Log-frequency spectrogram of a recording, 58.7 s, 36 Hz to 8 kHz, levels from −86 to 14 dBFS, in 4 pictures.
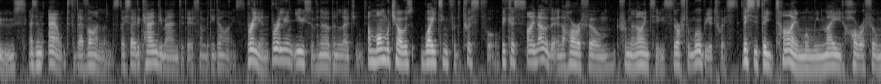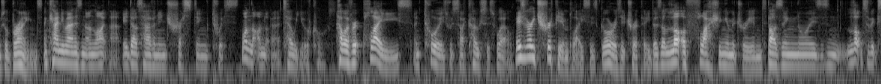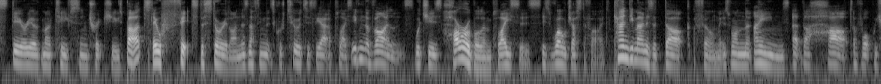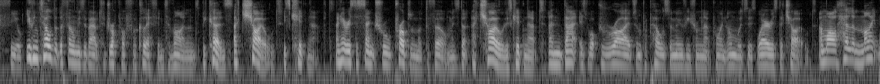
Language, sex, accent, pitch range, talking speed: English, male, British, 115-145 Hz, 220 wpm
